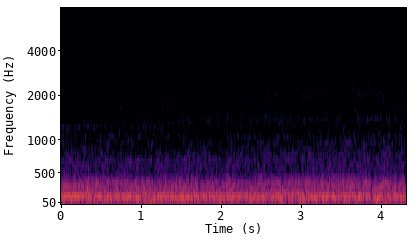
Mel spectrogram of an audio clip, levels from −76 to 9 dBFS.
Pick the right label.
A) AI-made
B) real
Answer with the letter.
A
